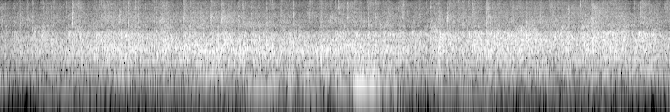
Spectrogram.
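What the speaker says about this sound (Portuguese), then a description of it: "Pode aplaudir, irmãos." A church congregation bursts into loud, continuous applause during Father's Day testimonies, a dense wash of clapping that holds steady from start to finish.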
